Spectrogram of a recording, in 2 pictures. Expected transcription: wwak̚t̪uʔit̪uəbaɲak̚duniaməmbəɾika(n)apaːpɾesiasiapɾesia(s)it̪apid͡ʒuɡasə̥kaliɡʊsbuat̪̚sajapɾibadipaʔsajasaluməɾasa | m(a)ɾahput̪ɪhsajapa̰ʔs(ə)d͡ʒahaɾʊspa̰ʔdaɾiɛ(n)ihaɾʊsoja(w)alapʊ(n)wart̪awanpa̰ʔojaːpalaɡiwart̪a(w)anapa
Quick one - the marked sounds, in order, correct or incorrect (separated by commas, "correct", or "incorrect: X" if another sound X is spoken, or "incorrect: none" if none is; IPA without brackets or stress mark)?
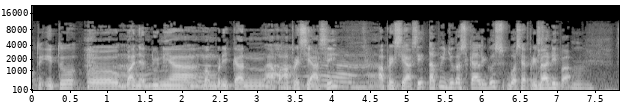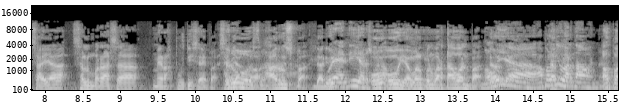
correct, correct, incorrect: e, correct, correct, correct, correct, correct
